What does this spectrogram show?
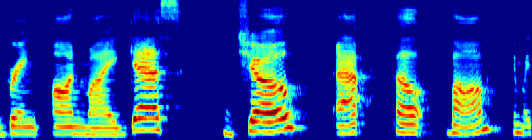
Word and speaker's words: Apfelbaum: You're saying it right, Joe Apfelbaum. That's right. He gave me a 101 tutorial on how to say his last name is 3 syllables.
